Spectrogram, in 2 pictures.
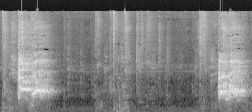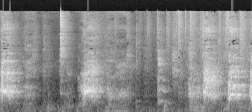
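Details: Two Pembroke Welsh Corgis playing with a balloon indoors; loud, drawn-out excited barks and yelps in bursts of about a second, repeated four or five times with short pauses between.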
